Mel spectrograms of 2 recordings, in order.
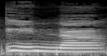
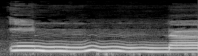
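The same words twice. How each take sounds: First: The doubled n is dropped almost completely. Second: The doubled n is nasalised and held for two counts. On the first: The speaker calls it wrong. "langsung hilang nun yang dua tu" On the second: The speaker calls it right. "in tu dengan na tu sama panjang"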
